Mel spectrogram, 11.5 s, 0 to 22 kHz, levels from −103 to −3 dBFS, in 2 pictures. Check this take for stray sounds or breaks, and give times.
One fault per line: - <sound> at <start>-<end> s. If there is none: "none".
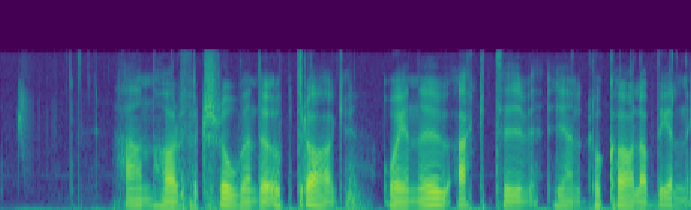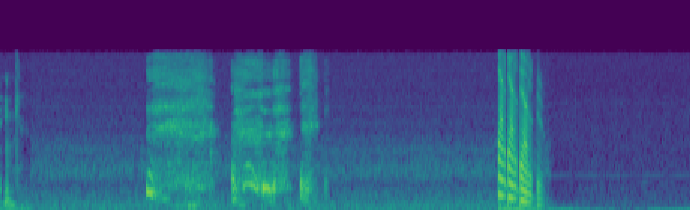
- laugh at 7.0-8.5 s
- chirp at 9.9-10.3 s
